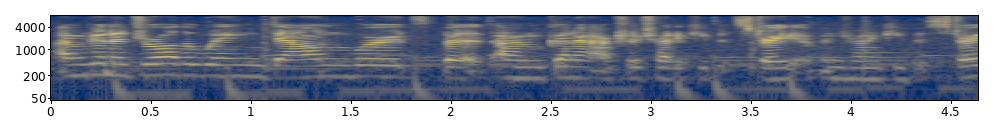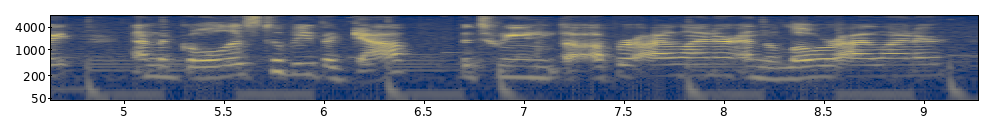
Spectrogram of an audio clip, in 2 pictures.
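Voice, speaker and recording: Speaking a little fast with hardly any pauses, this woman has a medium-pitched, fairly even, sharp-toned voice, and faint music plays behind her. She's a late-thirties beauty vlogger from Australia, mostly Californian in accent but with Australian traces. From her home under a close lamp, she gives a rambling, casual makeup tutorial, often laughing at herself.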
